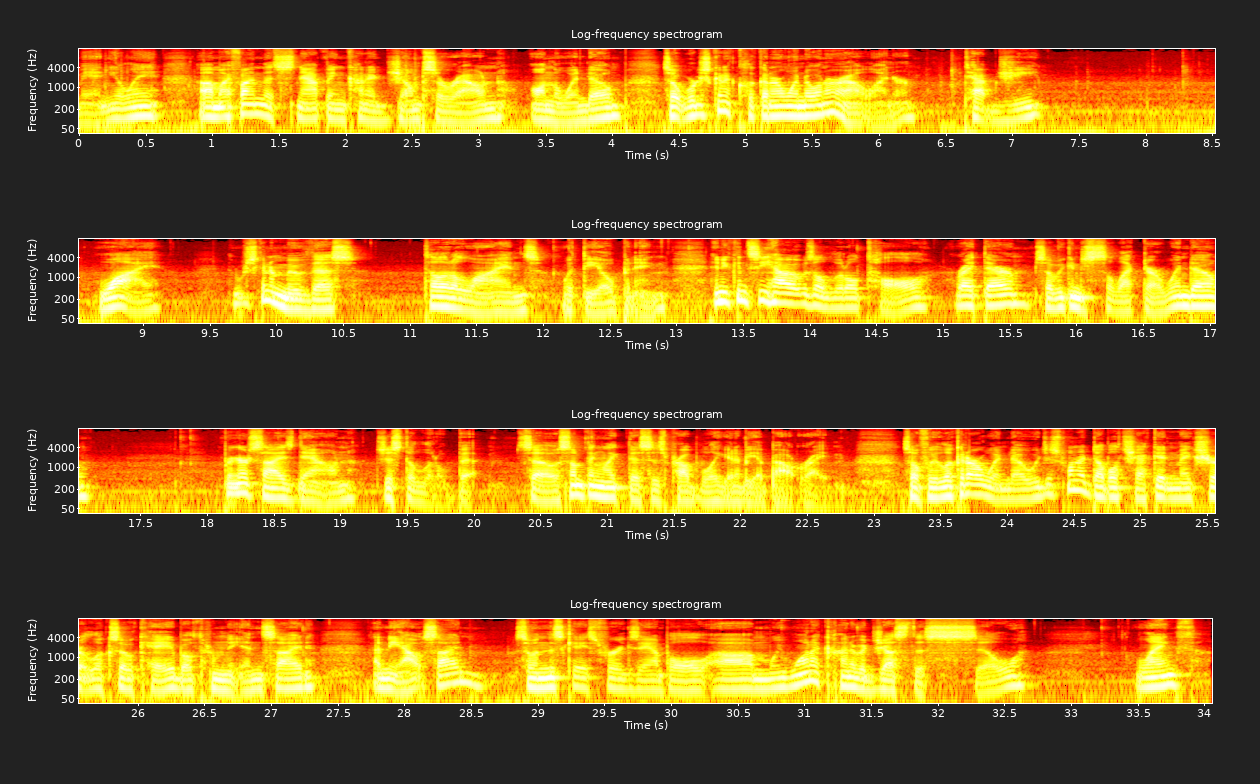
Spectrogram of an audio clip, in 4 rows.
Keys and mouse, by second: 1.2 click, 3.8 click, 4.9 g, 11.2 g, 17.9-19.2 middle drag, 20.7 click, 22.6 click, 23.3 click, 25.2-25.8 drag, 26.8-30.1 middle drag, 30.1-30.5 drag, 30.5-30.8 middle drag, 30.8 click, 31.0 middle click, 31.1 click, 31.5 middle click.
